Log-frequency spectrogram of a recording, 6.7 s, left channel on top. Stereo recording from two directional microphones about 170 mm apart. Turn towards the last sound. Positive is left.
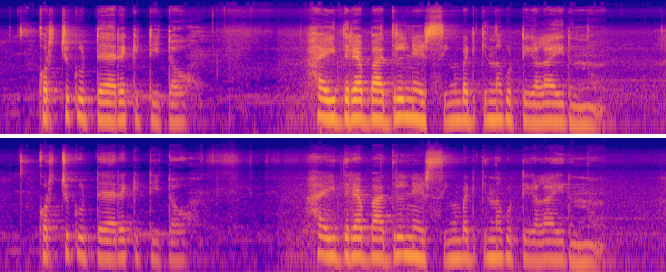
turn(degrees=10)  # may be behind; listen again after turning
